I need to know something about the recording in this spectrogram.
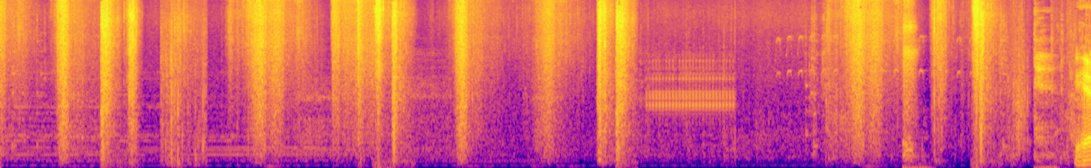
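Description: Plant stalks rustle and snap as they are pulled up, again and again.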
